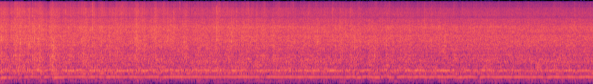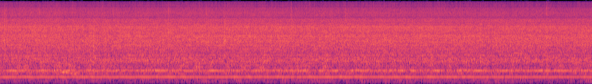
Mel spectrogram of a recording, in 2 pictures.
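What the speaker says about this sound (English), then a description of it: "I put about a cup of water in there to blend it into an oatmeal, flaxseed oatmeal." Blender whirs continuously at high speed, loud and steady, as it blends water, oats and flaxseed into chocolate oatmeal, with no voices over the motor.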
